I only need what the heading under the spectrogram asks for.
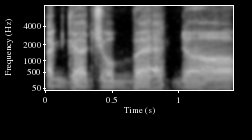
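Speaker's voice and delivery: really low tough-guy voice, very slow and drawn out. Showing the better way to voice the hero: really low voice. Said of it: "do it like the really low voice".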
